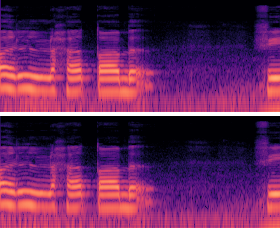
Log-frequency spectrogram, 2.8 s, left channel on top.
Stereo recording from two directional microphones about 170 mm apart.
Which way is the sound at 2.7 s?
30° left (ahead or behind).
